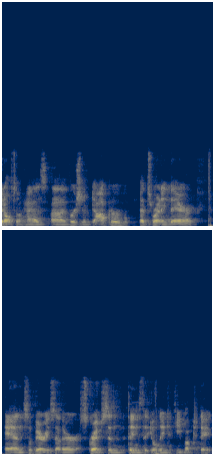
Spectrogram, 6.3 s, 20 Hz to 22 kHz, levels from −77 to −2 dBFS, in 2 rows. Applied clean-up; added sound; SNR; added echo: neural mask model DeepFilterNet 3.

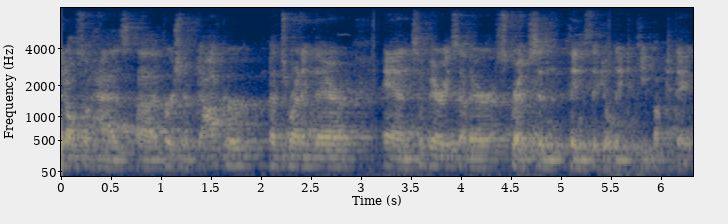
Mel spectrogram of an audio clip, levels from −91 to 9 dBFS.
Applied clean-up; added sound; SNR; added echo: neural separator model SepFormer DNS4.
